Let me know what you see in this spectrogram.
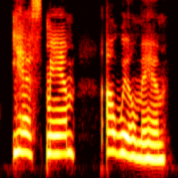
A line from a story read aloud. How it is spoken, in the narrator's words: she stammered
